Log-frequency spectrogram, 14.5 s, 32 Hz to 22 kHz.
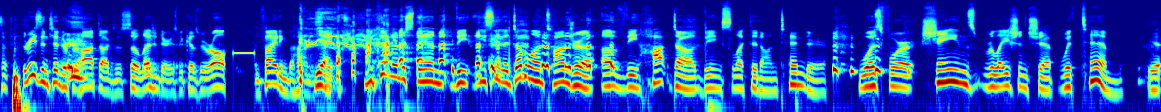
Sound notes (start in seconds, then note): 2.9 beep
